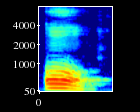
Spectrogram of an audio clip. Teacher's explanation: अर्ध संवृत स्वर स्वरों के उच्चारण में मुख द्वारा कम सकरा होता है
